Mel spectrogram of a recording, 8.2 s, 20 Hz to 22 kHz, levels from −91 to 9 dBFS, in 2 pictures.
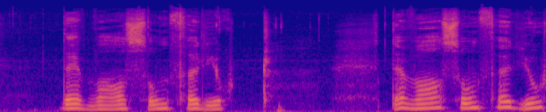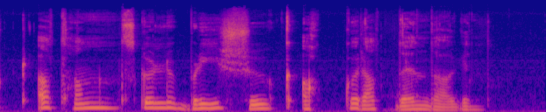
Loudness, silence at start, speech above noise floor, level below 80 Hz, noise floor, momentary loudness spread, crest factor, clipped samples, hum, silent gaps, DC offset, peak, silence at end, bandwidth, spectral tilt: -30 LUFS; 0.45 s; 25 dB; -62 dBFS; -55 dBFS; 15 LU; 22 dB; under 0.1%; none; none; under 0.1%; -8 dBFS; 0.45 s; 17.5 kHz; -4.5 dB/octave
